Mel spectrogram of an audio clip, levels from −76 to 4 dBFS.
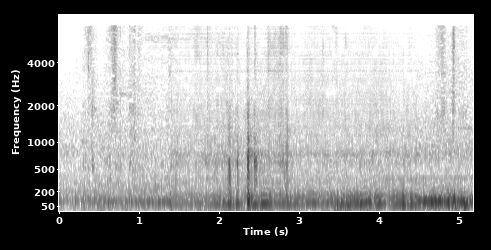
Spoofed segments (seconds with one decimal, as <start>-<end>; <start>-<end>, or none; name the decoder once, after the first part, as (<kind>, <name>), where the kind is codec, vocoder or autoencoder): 1.4-4.5 (vocoder, Vocos)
